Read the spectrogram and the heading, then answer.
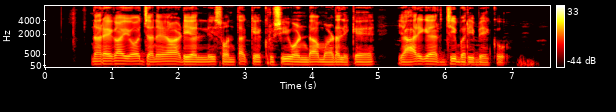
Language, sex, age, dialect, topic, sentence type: Kannada, male, 18-24, Coastal/Dakshin, agriculture, question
